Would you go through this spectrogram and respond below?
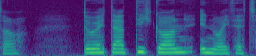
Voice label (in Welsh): "digon", Welsh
